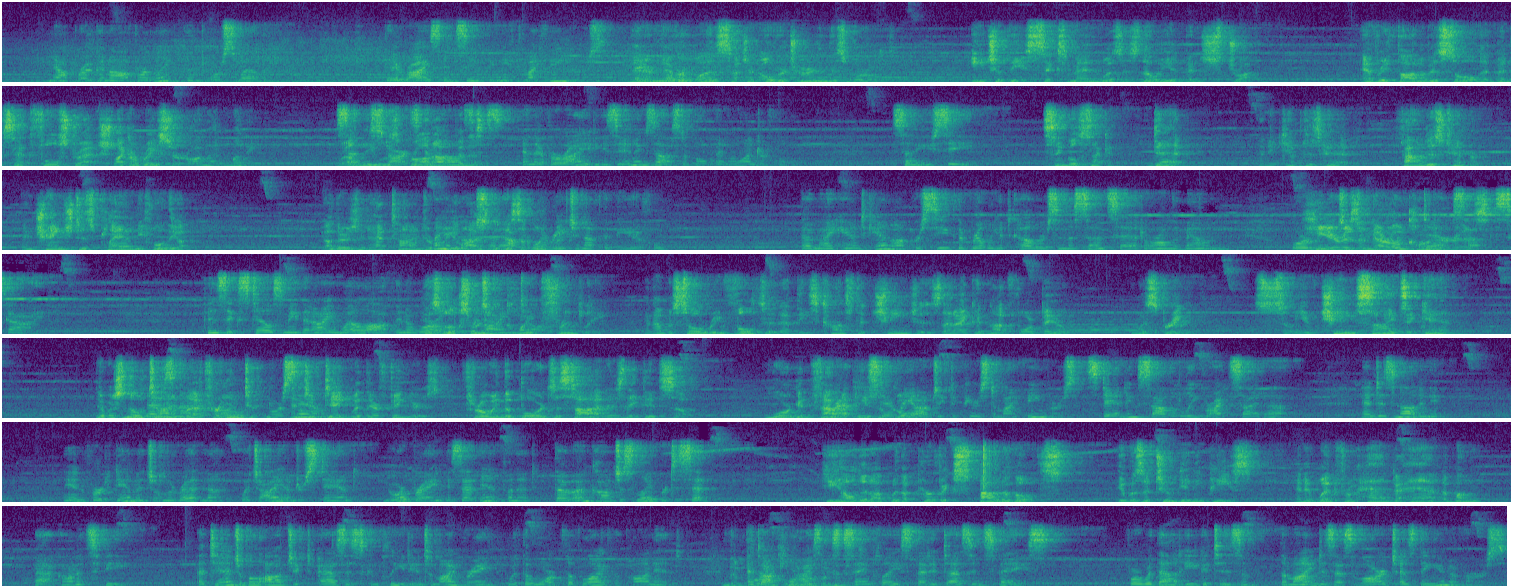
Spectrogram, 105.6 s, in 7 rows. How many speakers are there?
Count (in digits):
2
